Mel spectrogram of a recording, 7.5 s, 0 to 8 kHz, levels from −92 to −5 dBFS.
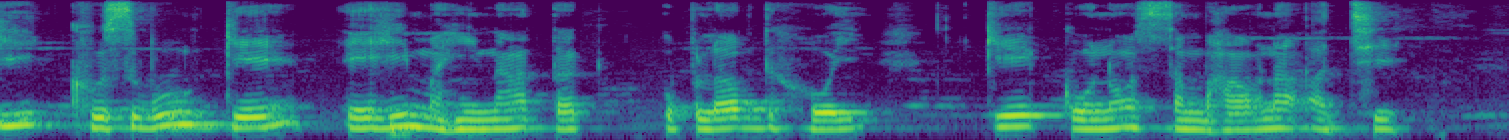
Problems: background sounds at intervals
